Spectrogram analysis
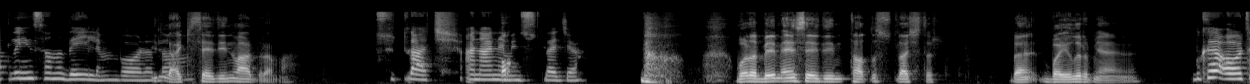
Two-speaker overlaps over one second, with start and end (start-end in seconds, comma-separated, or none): none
